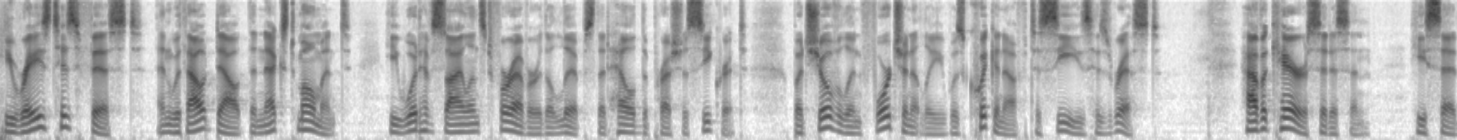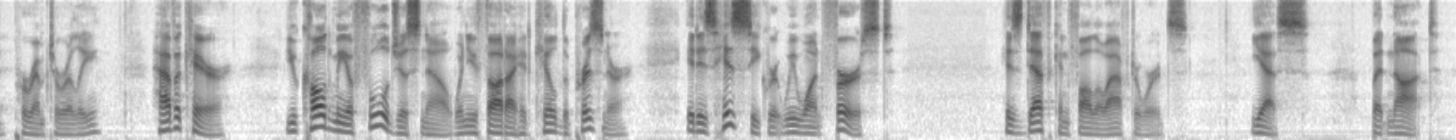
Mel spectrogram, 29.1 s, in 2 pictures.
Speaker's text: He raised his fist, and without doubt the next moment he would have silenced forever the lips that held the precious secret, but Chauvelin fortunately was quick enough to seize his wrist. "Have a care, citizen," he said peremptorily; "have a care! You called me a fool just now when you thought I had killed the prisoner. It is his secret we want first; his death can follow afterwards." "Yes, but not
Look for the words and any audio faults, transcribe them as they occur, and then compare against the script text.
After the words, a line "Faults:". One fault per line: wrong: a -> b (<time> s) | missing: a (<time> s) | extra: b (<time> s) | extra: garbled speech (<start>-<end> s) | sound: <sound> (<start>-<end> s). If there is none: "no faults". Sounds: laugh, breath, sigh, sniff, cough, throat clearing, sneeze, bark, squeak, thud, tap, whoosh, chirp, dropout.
He raised his fist, and without doubt the next moment he would have silenced forever the lips that held the precious secret, but Chauvelin fortunately was quick enough to seize his wrist. "Have a care, citizen," he said peremptorily; "have a care! You called me a fool just now when you thought I had killed the prisoner. It is his secret we want first; his death can follow afterwards." "Yes, but not
Faults:
no faults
